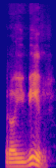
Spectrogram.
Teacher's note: cuando encontramos una H entre dos vocales, pues hay que tomar en cuenta como que si la H no existiese y se produce lo que es concurrencia vocálica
